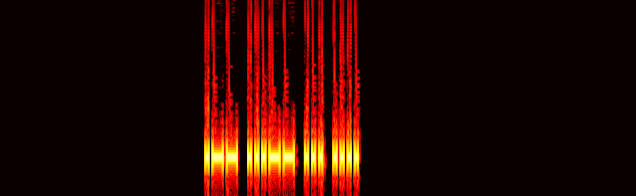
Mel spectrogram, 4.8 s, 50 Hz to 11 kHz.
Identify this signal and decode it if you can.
Morse code, heard as a keyed tone, about 48 wpm, 700 Hz. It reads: W3SH
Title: USA Call Signs - 4 Characters - Repeated 3x - 45wpm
